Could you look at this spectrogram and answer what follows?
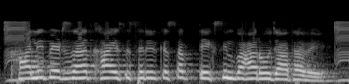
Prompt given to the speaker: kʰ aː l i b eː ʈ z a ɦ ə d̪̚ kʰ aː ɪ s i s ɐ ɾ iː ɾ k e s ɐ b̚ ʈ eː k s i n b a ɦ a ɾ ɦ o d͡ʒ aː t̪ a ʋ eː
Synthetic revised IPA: kʰ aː l i p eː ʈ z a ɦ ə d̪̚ kʰ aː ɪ s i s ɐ ɾ iː ɾ k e s ɐ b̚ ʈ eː k s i n b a ɦ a ɾ ɦ o d͡ʒ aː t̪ a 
